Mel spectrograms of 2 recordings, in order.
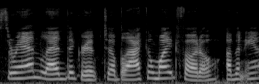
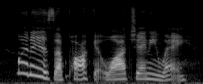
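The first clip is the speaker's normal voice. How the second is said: ordinary delivery, nothing marked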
